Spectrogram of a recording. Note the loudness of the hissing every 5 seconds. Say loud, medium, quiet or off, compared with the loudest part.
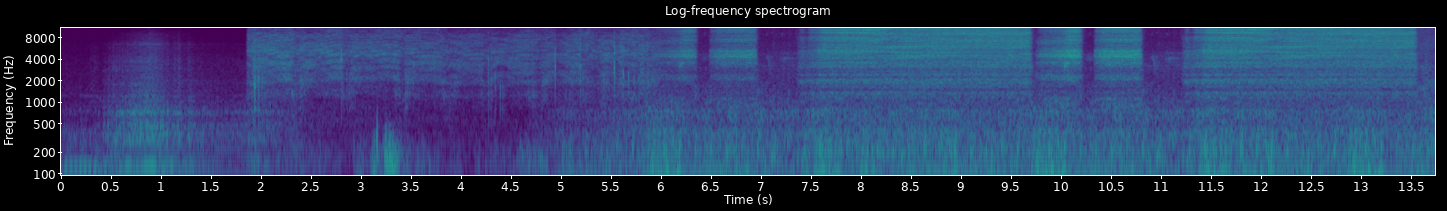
medium, loud, loud.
